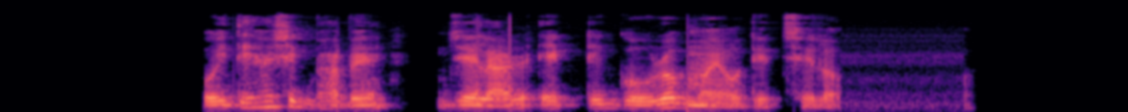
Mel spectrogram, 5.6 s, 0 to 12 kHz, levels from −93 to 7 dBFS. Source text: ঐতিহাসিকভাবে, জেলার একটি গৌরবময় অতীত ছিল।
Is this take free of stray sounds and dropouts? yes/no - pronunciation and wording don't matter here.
yes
